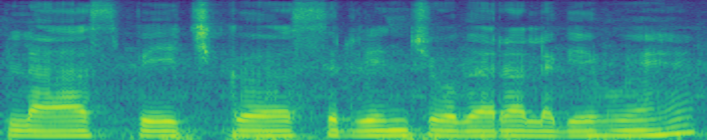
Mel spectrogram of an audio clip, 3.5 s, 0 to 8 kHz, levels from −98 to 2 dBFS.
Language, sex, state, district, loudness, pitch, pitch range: Hindi, male, Uttar Pradesh, Lucknow, -12 LUFS, 105 Hz, 100-110 Hz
